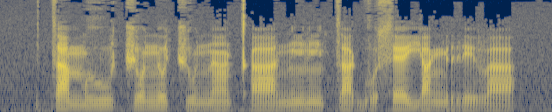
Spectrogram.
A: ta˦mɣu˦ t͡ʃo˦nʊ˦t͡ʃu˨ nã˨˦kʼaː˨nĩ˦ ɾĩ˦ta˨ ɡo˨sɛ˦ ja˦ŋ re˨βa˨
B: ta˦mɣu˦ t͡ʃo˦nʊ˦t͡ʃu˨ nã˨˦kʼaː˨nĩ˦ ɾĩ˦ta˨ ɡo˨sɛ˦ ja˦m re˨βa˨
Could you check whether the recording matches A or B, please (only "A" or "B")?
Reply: A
